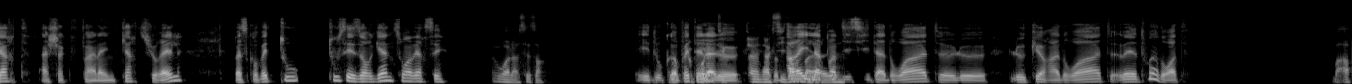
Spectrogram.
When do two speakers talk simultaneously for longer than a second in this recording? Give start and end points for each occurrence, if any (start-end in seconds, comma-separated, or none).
6.7-8.4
